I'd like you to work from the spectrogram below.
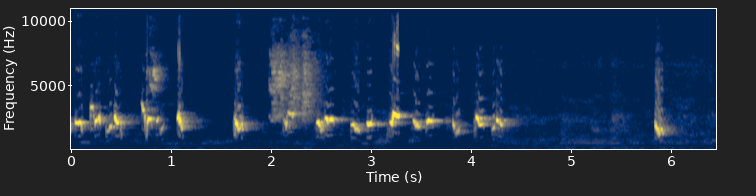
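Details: A sooty-headed bulbul sings a chattering lure phrase intended to provoke rival bulbuls: quick run of liquid whistled notes with one harsher buzzy note, a quiet gap, then a single sharp note; faint low rumble underneath.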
